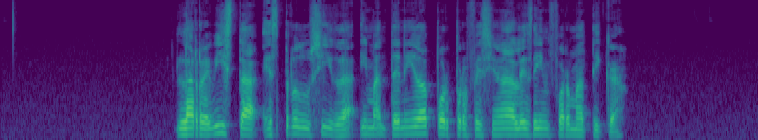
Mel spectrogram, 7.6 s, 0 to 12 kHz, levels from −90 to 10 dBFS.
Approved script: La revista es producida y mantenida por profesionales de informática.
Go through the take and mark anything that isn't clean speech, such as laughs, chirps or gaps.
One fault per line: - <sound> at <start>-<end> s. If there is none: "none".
none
